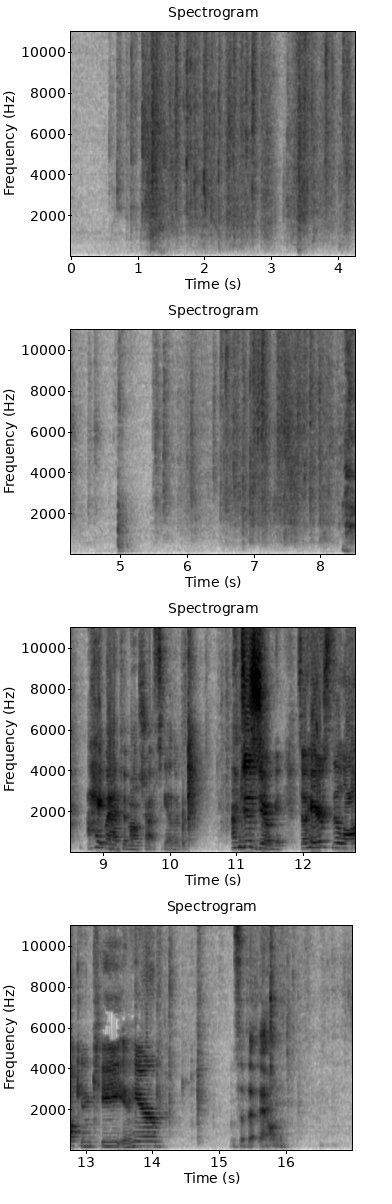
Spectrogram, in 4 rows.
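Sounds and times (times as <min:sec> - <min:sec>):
plastic wrapping crinkling: 0:00.5 - 0:12.8.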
